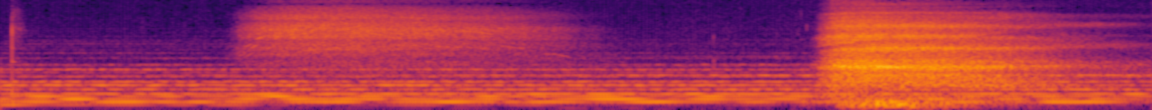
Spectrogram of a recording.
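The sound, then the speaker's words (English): Two slow, deep breaths during a guided breathing exercise drift over a steady, humming musical drone: a soft airy one early on, then a louder, fuller exhale near the end, unhurried. “Just imagining it shooting out your fingertips on that exhale, bringing it in, circulating, and out.”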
